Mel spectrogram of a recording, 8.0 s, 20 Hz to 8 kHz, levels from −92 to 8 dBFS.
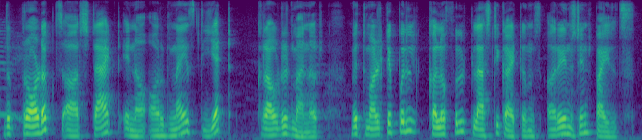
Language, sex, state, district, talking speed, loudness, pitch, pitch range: English, male, Karnataka, Bangalore, 135 wpm, -20 LUFS, 140 Hz, 120-170 Hz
